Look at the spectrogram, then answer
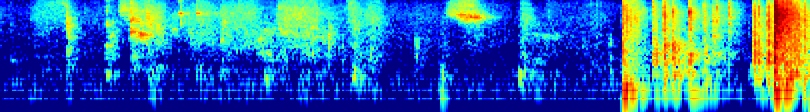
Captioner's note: whispers; thuds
